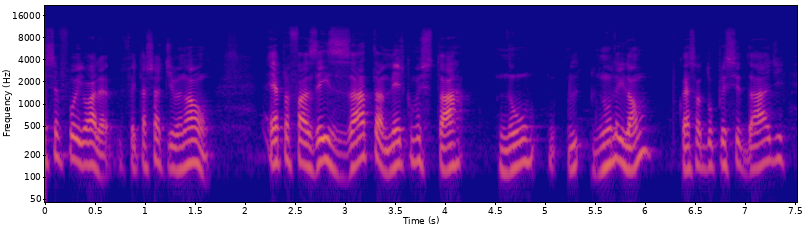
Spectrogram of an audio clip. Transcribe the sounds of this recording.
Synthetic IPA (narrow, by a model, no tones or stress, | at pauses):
sefojɔʎɐ̰fojt̪aʃat͡ʃivɐnɐ̃w̃ | ɛpɾɐfazeɾezat̪ɐmẽt͡ʃɪkõmʊɪst̪a | nʊ | nʊlejlɐ̃w̃ | kõɛsɐd̪uplisid̪ad͡ʒɪ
